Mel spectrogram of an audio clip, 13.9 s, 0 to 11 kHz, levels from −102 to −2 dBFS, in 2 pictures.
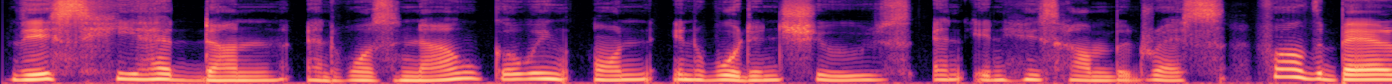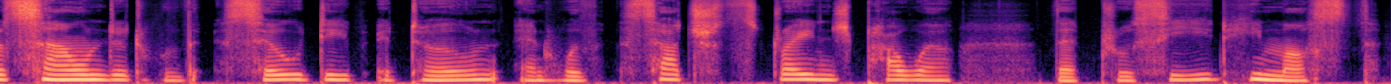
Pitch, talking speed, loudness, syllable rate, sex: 180 Hz, 150 wpm, -21 LUFS, 3.3 syllables/s, female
